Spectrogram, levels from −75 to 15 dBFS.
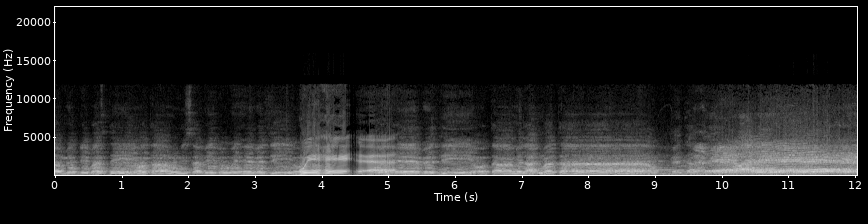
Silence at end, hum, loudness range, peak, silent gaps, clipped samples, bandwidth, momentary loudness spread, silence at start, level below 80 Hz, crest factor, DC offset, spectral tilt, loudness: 0 s; none; 3 LU; 0 dBFS; none; under 0.1%; 12 kHz; 9 LU; 0 s; -52 dBFS; 12 dB; under 0.1%; -5 dB/octave; -12 LUFS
